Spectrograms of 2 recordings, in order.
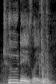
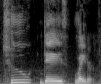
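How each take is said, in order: First: Said in the usual way. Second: Drawn out slowly, like a title card; mock movie-caption read; slow dramatic announcement. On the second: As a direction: spell it out slow for effect. Dramatic title-card style repeat.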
